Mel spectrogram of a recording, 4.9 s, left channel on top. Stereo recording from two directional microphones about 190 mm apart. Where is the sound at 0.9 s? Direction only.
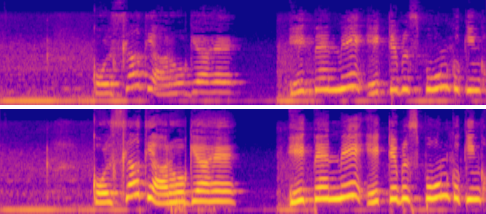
40° right (ahead or behind).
